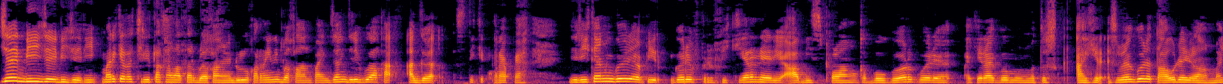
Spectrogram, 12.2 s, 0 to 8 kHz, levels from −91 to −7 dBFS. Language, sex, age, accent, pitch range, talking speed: Indonesian, female, 20-39, native, 180-210 Hz, 215 wpm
